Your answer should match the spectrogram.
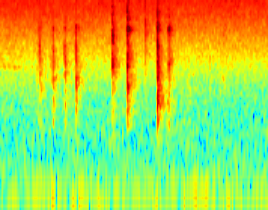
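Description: Near silence, broken by a few faint clicks of typing on a computer keyboard.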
